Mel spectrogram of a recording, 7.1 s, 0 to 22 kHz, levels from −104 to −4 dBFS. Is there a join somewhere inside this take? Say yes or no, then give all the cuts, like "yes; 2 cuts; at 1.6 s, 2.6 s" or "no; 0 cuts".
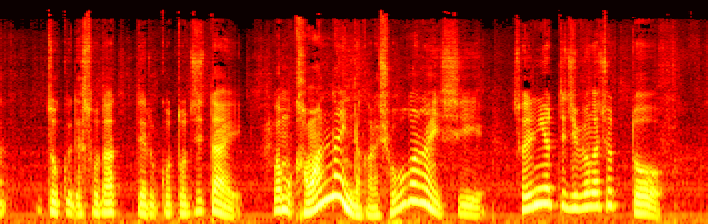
yes; 1 cut; at 1.2 s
